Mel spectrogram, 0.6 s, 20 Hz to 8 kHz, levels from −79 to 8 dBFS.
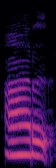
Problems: low volume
